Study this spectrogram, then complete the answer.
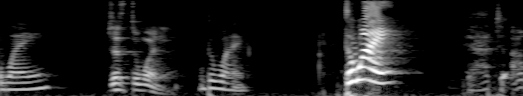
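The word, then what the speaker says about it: Dwyane: the previous seasons, he is kind of like Dwayne Wade. I'm not Dwayne Wade. Yeah. Dwayne Wade. Wayne. What? Nah, what's his name? Now I'm messing it up. What's his name? Dwayne.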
